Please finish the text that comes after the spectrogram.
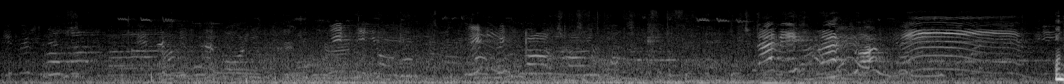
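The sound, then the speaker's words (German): A crowd of children with their teacher playing on a lawn, their overlapping high-pitched voices, shouts and squeals forming a steady babble, with a few louder excited calls rising near the end. “Dafür ist eine ganze Traube von Kindern mit ihrem Kinski-Lehrer auftaucht. Sie haben den Rasen genauso bespielt”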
